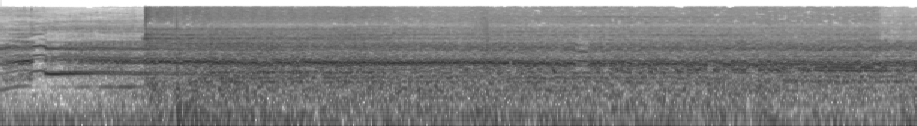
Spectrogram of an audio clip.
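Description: A swirling burst of magic energy roars and hums steadily.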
